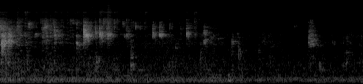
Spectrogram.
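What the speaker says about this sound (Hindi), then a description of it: "मैं गर्म पानी का यूज़ कर रही हूँ, आप भी गर्म पानी में इसको अच्छे से वॉश कर लेना" Frozen corn being rinsed in warm water, a soft, continuous close-up trickle and slosh with light drips and splashes, fairly quiet, no voices.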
